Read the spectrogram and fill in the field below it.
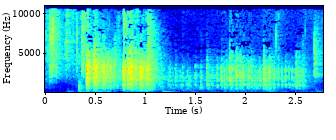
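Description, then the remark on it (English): Dice rattle and clatter across a tabletop as two players roll for resolve in a tabletop game, with two sharp bursts of hard clicking followed by a softer stretch of tumbling and settling. The sound is fairly clear, with no talking. “Alright, so both of you roll resolve at this point.”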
